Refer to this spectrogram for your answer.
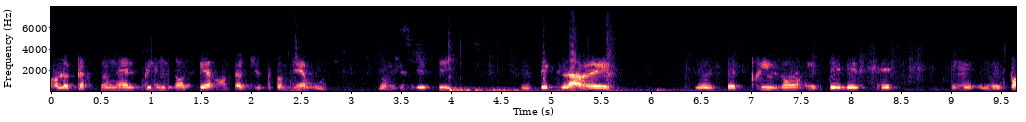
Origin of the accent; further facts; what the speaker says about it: Nantes, Pays de la Loire, France; je suis originaire de Nantes.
